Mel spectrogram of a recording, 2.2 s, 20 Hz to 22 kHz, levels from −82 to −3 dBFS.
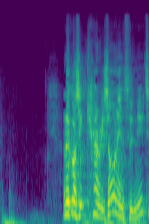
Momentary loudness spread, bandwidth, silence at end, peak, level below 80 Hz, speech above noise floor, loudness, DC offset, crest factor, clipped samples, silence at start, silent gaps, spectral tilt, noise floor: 17 LU; 16.5 kHz; 0 s; 0 dBFS; -28 dBFS; 31 dB; -14 LUFS; under 0.1%; 16 dB; under 0.1%; 0.05 s; none; -4.5 dB/octave; -45 dBFS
